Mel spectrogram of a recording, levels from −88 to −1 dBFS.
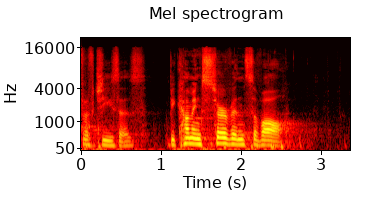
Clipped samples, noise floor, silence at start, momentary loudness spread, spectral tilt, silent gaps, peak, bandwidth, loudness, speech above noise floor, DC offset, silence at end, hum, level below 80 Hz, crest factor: under 0.1%; -64 dBFS; 0 s; 15 LU; -5.5 dB/octave; none; -10 dBFS; 16.5 kHz; -28 LUFS; 36 dB; under 0.1%; 0.75 s; none; -54 dBFS; 18 dB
